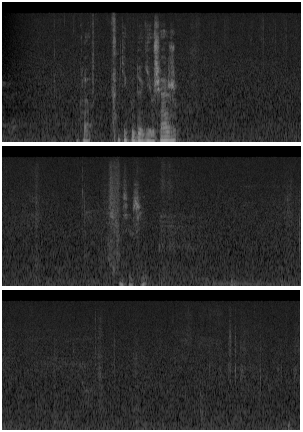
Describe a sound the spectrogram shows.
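A small tool scrapes softly against clay.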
